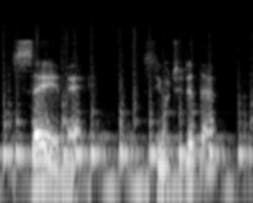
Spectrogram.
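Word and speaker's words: 晴明: But if you give them their classical, Chinese-influenced reading, they would be pronounced Sei-mei.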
